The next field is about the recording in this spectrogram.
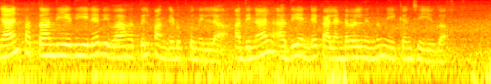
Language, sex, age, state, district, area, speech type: Malayalam, female, 30-45, Kerala, Kasaragod, rural, read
